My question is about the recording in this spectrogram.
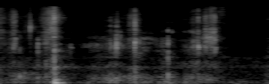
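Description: Paper stickers in a stack sliding and flicking against one another as they are thumbed through by hand: a few short scrapes and clicks, the loudest about half a second in.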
